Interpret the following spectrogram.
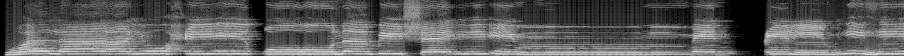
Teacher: ہا کے ساتھ یائے مدہ ہے اور طا کے ساتھ واو مدہ ہے، اس لیے ہا کو بھی ہم نے کھینچنا ہے اور طا کو بھی ہم نے کھینچنا ہے. · اس والی نون ساکن پر ہم نے صرف اظہار کرنا ہے کیونکہ آگے حروف حلقی ہے عین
